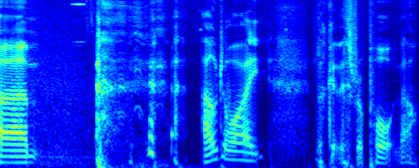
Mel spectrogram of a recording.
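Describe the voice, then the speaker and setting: With a northern English accent, a man speaks at a fairly low pitch with lively intonation. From northern England. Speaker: video game streamer. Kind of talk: live gameplay commentary. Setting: live stream. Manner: animated.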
